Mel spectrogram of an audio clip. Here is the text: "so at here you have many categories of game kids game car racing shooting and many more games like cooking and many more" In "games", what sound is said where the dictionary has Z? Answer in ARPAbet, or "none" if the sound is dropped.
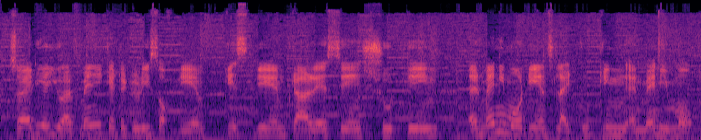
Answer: S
